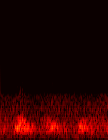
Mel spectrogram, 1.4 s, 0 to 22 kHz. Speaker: You are 17 weeks pregnant, and your baby's heartbeat, which you can hear, is 153, which is absolutely normal.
